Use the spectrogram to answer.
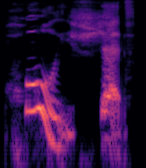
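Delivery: high, drawn-out stunned exclamation; shocked reaction. Retold or imitated. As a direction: stretch it out in disbelief. Voicing own shocked reaction to the film.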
